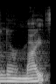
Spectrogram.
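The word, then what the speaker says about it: Lhermitte: patient has a positive or made sign or learn might sign i've heard it pronounced both ways some people call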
